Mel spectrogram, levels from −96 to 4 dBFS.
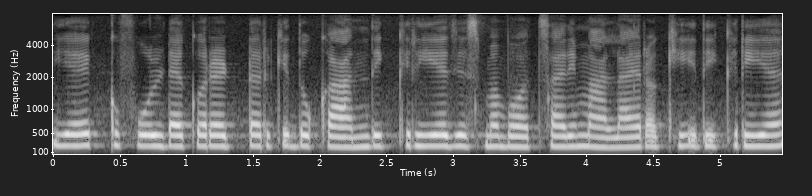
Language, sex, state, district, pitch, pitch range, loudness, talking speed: Hindi, female, Bihar, Purnia, 225 Hz, 215-230 Hz, -15 LUFS, 185 wpm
